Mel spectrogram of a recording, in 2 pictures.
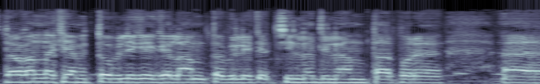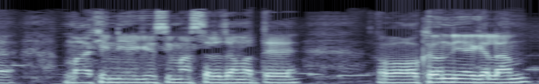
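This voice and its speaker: A man with a Bangladeshi accent telling his life story as an interview guest, in colloquial, halting short phrases. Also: on the high side, completely flat delivery.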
